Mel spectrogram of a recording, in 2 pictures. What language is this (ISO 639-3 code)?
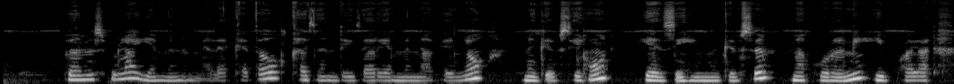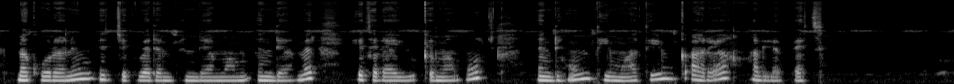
amh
